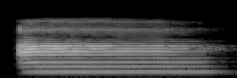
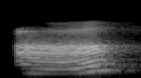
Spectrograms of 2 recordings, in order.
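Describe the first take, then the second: First: The pitch stays high and level. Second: The pitch rises from middle to high. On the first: "With the first tone, which is also called the flat tone" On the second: "With the second tone, which is also called the rising tone"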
